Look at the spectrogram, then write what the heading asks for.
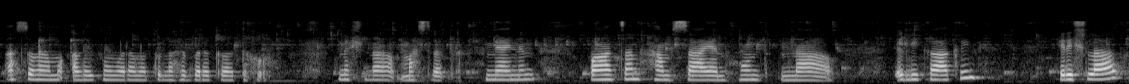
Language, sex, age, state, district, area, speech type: Kashmiri, female, 30-45, Jammu and Kashmir, Bandipora, rural, spontaneous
